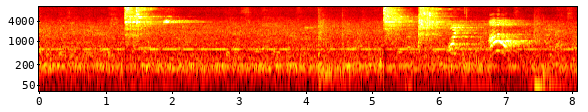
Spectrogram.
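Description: Steel longsword blades clashing in a fencing bout: one ringing clang about a second in, then two quick clashes just after five seconds.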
